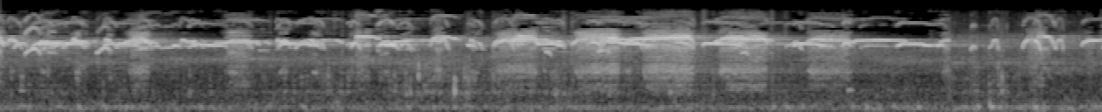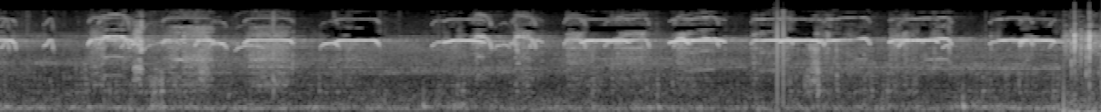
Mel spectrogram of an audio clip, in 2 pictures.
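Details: Dense, continuous swiftlet twittering from a roost-attracting recording: squeaky high chirps overlapping in rapid bursts, nearly two a second, with short pauses and a thin steady whistle throughout.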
